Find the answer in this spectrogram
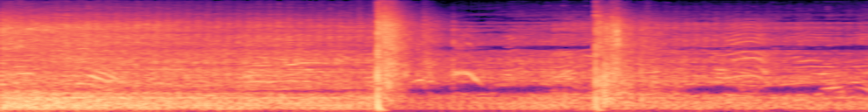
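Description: Loud music with a beat fades out over the first two seconds, then two sharp bangs go off about a second apart, each with a short ring after it.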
